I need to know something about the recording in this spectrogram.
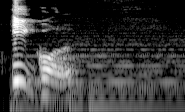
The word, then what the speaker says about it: eagle: La primera sílaba, recordemos que la combinación de las vocales EA se pronuncia I. La siguiente sílaba está compuesta por E muda, precedida de L y otra consonante. Matizamos con O, gol, eagle.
